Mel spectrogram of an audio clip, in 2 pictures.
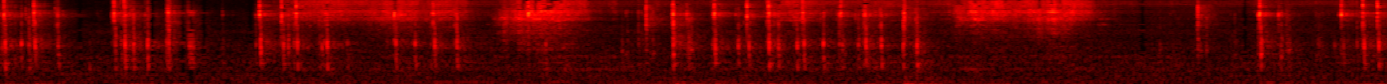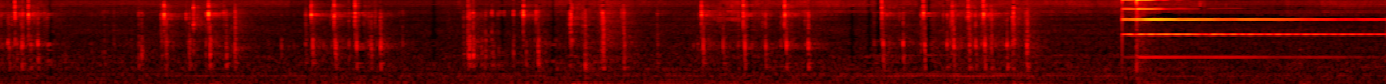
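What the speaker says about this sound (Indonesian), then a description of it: "jadi ada notifikasi bunyi itu ini ya" Notification chime from SIMRS MEDION hospital electronic medical records software rings out bright and clear near the end, after a long stretch of steady computer keyboard typing.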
